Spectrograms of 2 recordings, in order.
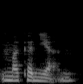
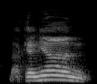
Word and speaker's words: Maccagnan: beautiful it I name thank you it is pronounced makan makan yes oh you did it you did it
